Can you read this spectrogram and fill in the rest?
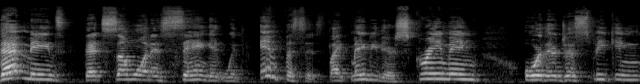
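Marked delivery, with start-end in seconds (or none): none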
